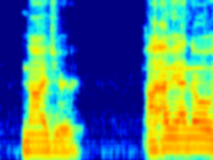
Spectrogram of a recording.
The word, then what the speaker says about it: Niger: of the countries but it's pronounced niger not the other one it's niger but i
